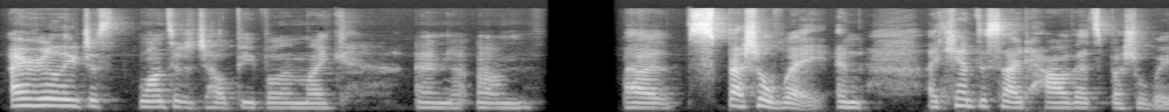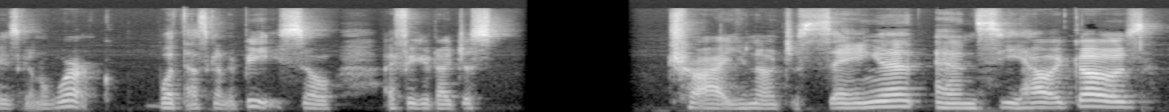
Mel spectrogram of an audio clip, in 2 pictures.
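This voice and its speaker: An actress playing an awkward, breezy bride-to-be in a comedy audio drama, chatty and flustered. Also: female voice, fairly low pitch, normal speed. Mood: sheepish, candid. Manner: flustered, chatty, full of filler words.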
